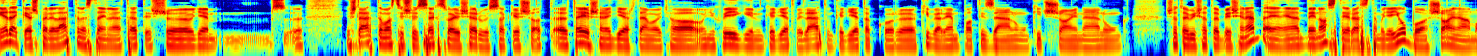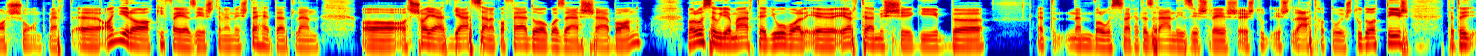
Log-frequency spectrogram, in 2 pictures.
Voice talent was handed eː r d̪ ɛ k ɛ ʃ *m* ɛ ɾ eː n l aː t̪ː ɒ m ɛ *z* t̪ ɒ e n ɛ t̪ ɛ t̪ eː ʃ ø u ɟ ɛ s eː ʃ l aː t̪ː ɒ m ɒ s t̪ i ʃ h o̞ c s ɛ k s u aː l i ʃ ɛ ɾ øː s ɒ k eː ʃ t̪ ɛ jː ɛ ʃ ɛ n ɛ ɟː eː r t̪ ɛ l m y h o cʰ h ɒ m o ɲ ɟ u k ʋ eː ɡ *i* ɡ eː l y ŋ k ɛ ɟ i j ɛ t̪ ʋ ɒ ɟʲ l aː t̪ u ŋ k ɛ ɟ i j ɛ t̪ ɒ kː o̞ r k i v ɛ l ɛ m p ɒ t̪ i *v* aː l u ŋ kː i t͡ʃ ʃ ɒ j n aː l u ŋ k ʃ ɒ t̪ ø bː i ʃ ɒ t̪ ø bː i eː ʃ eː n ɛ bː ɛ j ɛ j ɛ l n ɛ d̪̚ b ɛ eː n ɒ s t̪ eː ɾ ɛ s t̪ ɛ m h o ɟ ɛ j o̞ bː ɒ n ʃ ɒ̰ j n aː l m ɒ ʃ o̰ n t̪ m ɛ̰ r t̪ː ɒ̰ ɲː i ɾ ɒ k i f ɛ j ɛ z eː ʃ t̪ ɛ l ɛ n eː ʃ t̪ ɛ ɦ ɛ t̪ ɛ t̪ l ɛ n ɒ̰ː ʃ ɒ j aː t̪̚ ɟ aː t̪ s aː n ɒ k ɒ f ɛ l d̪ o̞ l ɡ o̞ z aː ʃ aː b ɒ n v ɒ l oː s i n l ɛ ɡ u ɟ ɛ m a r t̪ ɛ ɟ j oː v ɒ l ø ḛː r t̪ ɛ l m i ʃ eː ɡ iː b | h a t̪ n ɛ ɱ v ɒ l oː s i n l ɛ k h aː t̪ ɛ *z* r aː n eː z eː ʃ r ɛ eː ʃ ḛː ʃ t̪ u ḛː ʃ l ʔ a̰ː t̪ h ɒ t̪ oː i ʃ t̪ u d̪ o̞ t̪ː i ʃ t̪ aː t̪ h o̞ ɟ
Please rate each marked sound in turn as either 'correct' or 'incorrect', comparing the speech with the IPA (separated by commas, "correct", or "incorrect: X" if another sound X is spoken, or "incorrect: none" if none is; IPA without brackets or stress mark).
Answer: correct, incorrect: s, correct, incorrect: z, correct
